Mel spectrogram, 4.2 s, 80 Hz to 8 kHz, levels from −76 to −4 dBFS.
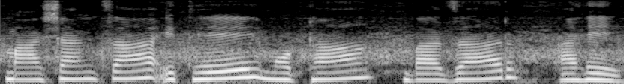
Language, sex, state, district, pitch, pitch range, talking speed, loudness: Marathi, male, Maharashtra, Mumbai Suburban, 200 Hz, 190-215 Hz, 70 wpm, -15 LUFS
